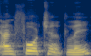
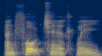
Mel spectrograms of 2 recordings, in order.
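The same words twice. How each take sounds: First: It is said with an American accent, with R. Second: It is said with a British accent, no R. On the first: "ដល់ពេលតាមបែប US គេបានមានអានបាទ unfortunately" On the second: "UK គឺគេអត់យកសំនៀង R ហ្នឹងទេ"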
